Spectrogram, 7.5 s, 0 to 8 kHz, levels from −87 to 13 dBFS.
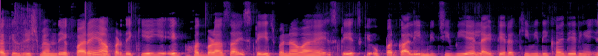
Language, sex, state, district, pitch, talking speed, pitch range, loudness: Hindi, female, Uttar Pradesh, Budaun, 195 Hz, 305 wpm, 190-205 Hz, -18 LUFS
